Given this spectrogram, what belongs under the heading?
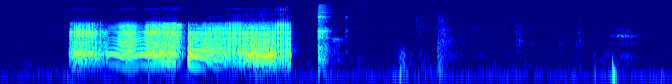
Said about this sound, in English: Okay, so here comes fart number one. Here comes fart number two.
